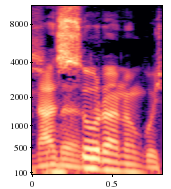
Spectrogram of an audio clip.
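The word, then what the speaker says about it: Nassau: 수도가 나쏘. – 나쏘. – 예, 나쏘라는 네.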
